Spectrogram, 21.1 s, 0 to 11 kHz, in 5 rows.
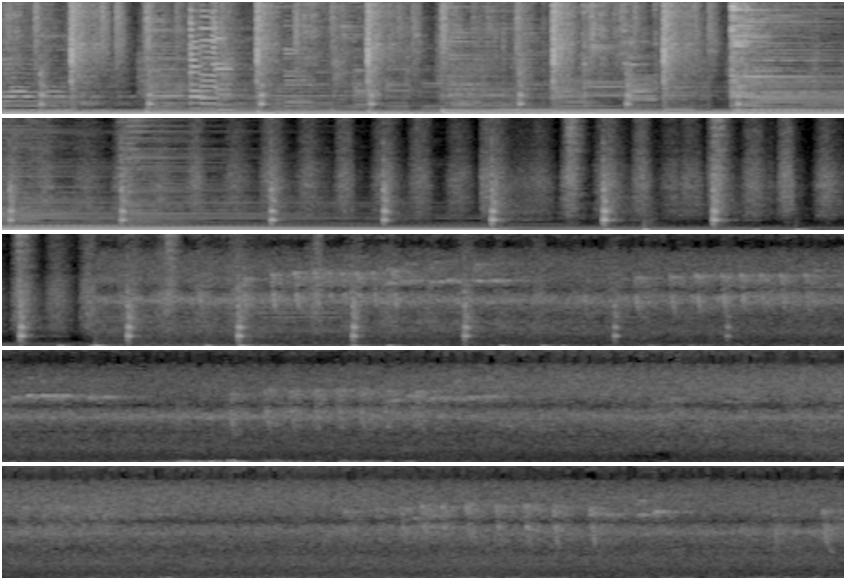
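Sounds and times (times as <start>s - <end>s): high insect hiss: 8.9s - 21.0s.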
